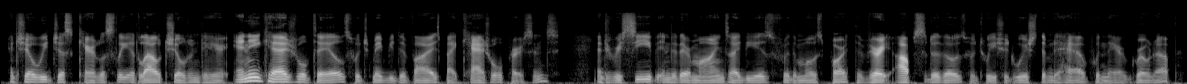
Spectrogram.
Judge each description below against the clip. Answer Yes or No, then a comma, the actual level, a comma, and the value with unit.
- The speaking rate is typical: No, fast, 235 wpm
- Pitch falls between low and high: No, very low, 95 Hz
